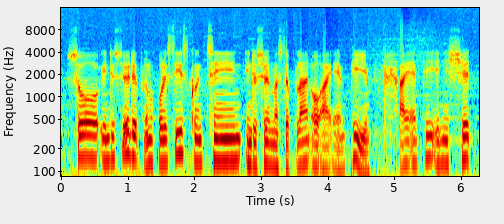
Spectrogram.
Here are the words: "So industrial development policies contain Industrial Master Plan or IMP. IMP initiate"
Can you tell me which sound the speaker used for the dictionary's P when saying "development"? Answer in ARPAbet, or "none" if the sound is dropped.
none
